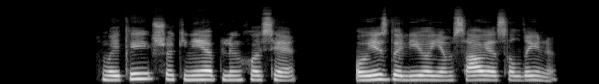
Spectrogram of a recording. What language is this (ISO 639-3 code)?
lit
